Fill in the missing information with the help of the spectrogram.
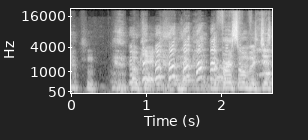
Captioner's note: laughing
